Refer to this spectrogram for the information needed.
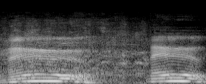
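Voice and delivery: loud, long imitated moo; mooing cow. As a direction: bellow like an arrogant cow. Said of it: "A couple of cows are getting arrogant".

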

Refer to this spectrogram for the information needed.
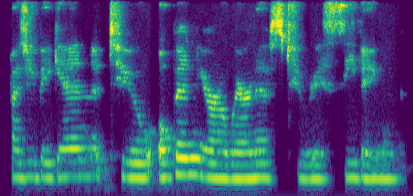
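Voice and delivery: calm, unhurried meditation voice with long pauses; guided meditation. Real, not acted. Coach guiding listeners to close their eyes and breathe, guided meditation. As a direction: ease them inward, leaving space after each phrase.

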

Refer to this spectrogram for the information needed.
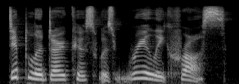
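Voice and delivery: usual speaking voice

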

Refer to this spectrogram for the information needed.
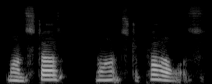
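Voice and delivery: ordinary delivery, nothing marked

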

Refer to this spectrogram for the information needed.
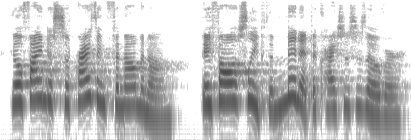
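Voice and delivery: high-pitched, lilting know-it-all voice; knowing young Aki. Acted. Aki explaining sleeping dragon to Jaqen, high knowing voice.

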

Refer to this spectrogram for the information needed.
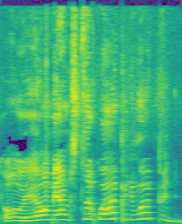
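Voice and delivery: mock panic. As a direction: pretend to be stuck and confused. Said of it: "Then like".

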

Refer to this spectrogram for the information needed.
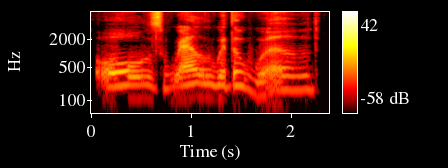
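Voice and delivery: slow, high, drawn-out intoning; high, slow, reverent singsong; pious murmured maxim. A narrator's reading. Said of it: "murmured the D H C".

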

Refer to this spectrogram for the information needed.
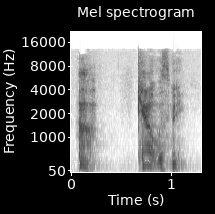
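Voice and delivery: usual speaking voice

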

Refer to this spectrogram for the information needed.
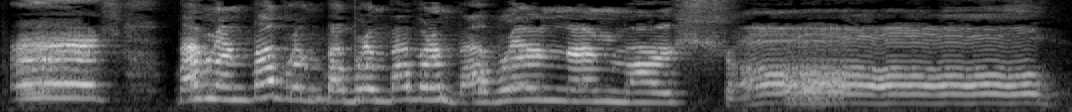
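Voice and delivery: lightly gruff pirate singing. Pretend. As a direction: sing like a pirate. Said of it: "pirate voice".

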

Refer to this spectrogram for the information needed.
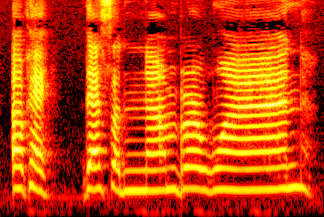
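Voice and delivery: slow, drawn-out cashier voice; mock drive-thru worker. Drive-thru worker repeating the order slowly and lazily. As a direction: drag it out like a bored worker.

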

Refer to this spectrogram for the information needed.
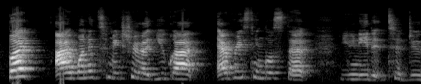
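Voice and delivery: bright, fast YouTube outro energy; vlogger. Acted. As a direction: pump it up like a vlogger signing off. Upbeat vlog outro to viewers.

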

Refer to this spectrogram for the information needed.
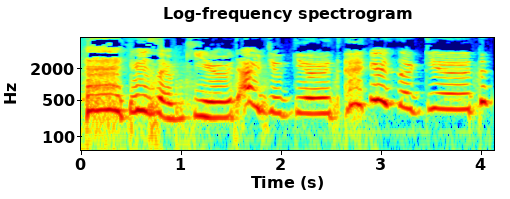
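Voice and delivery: very slow, drawn-out coo. Real, not acted. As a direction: stretch each word for the puppy. Cooing at the dog.

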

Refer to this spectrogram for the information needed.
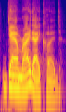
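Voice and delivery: loud, slow, proud assertion; emphatic agreement. A narrator's reading. Lenny assures George he could feed rabbits, emphatic. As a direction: come in strong and sure.

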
